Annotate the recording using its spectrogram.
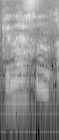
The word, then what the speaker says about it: Gnessen: Karen Pine and Simone Gnessen, and you do pronounce the G, co-authors of Sheconomics.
